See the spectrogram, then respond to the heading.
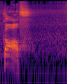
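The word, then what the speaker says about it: cough: ए यू ये रहा ए यू और ओ यू के बाद अगर जी एच है तो आपको अक्सर उसे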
